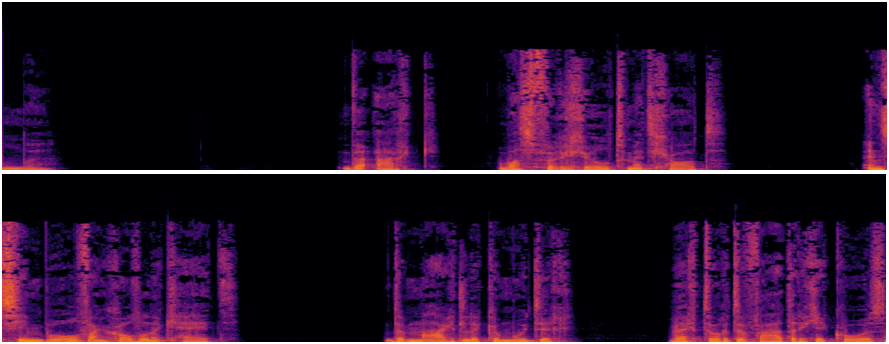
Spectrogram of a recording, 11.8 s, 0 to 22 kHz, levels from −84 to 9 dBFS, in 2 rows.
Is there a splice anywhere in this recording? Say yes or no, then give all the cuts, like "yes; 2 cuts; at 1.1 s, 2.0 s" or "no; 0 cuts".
no; 0 cuts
